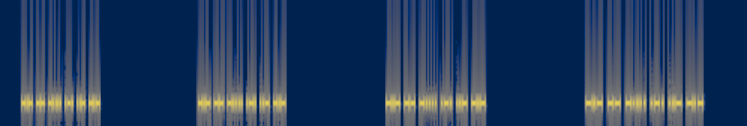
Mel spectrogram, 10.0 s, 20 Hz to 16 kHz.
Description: Morse code, heard as a keyed tone, about 62 wpm, 700 Hz. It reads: KM6RUK KM6RUK KM6RUK KM6RUK
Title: Speed Racing - USA Call Signs 50wpm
